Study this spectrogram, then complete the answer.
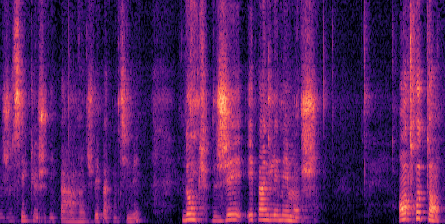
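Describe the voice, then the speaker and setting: Woman sewing vlogger, kinda high voice, slow and rambly, lots of ums, echoey room. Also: mellow. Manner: hesitant and rambling, many fillers, self-mocking. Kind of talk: casual chat to camera. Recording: roomy echo.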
